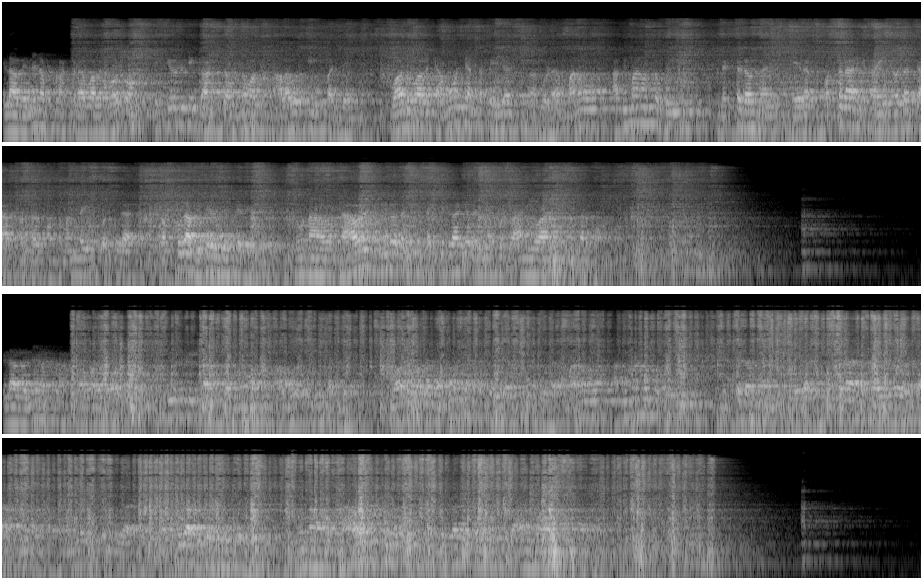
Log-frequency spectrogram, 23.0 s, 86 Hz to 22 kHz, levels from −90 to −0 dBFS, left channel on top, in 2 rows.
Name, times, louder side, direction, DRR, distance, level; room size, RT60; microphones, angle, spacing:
voice 1, 0.0-1.7 2.1-4.3 4.8-8.6 8.9-13.1 13.4-14.9 15.1-19.0, left 2 dB, 50° left, 2 dB, 0.6 m, -31 dB
sound 1, 0.8-20.4, right 9 dB, 85° right, 0.3 m, -32 dB
voice 2, 15.8-16.2 19.8-20.4 21.5-21.6, right 1 dB, 30° right, 3 dB, 0.6 m, -44 dB
6.8 x 4.9 x 5.0 m, 2.4 s
head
